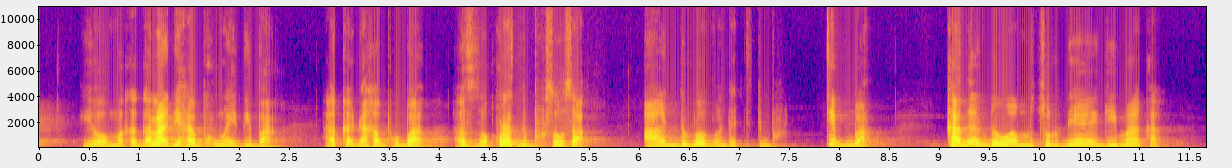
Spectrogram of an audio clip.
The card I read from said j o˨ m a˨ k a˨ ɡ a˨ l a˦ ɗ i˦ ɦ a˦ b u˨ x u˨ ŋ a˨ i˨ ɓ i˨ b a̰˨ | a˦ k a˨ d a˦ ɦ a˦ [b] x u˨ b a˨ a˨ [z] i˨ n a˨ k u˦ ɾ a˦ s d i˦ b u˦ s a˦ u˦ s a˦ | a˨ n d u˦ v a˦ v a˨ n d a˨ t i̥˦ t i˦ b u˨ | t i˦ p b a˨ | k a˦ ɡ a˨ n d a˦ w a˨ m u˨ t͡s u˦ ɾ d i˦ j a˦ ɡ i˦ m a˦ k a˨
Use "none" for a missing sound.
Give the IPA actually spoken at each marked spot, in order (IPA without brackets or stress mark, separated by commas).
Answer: b, z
